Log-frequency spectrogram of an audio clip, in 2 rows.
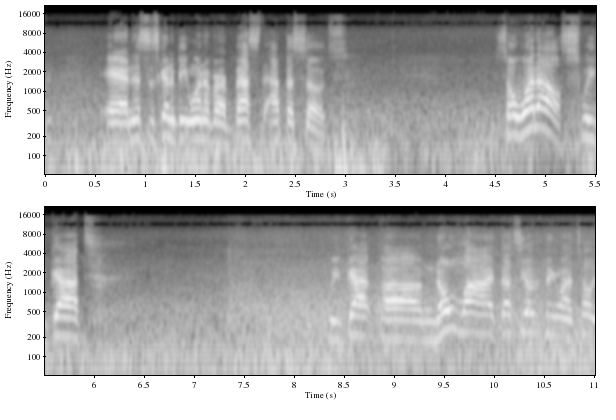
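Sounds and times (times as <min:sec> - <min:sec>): ocean surf on sandy beach: 0:00.0 - 0:11.0
wind rumbling on microphone: 0:00.0 - 0:11.0.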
